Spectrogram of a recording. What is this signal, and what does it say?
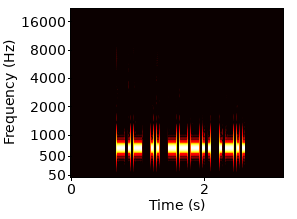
Morse code, heard as a keyed tone, about 28 wpm, 690 Hz. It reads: KI8L
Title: USA Call Signs - 2x Character Spacing - 28wpm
